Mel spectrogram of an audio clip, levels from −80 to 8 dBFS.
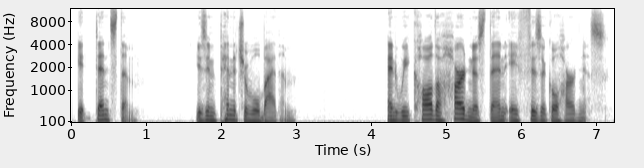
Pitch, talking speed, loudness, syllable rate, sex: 115 Hz, 135 wpm, -21 LUFS, 4.7 syllables/s, male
